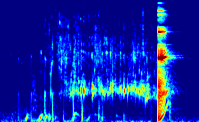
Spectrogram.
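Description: Bourbon is poured into a glass in one steady gurgling stream for about two seconds, ending with a bright, ringing clink of glass against glass, clear.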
